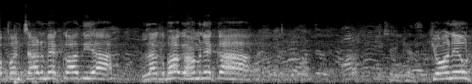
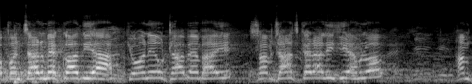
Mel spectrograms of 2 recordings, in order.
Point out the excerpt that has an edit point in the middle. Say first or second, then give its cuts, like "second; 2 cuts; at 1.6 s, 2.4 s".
second; 2 cuts; at 1.2 s, 2.4 s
